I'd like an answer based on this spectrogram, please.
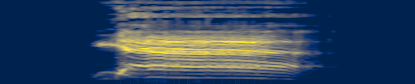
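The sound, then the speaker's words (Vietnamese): A man screams in agony and terror: one loud, sustained, strained cry lasting just over a second, with no other sound around it. He is a half-step great power of the Xiao clan in a dark underground palace. “Đột nhiên một vị nửa bước đại năng của Tiêu gia kêu lên thảm thiết, tràn ngập hoảng sợ.”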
